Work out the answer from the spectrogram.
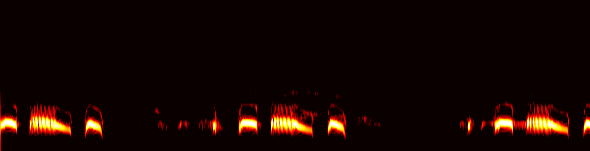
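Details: Thúc gù cooing of a spotted dove, meant to provoke other doves to call: three phrases recurring roughly every three seconds, clipped hoots leading into a drawn-out falling coo, with soft murmuring notes between.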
